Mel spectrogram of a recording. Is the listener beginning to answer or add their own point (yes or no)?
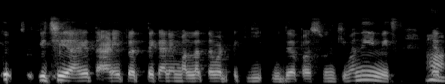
no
